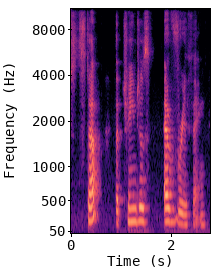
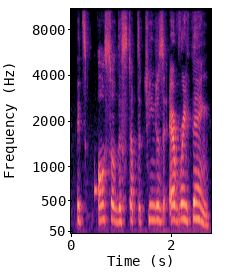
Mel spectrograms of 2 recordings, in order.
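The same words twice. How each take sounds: First: Slow, deliberate emphasis on each word; emphatic repeat. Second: Said in the usual way. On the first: Shown as a demonstration. Host repeating the key step for sellers, slow and emphatic. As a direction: spell it out slowly to drive the point home. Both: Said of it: "So I'll say it again".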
